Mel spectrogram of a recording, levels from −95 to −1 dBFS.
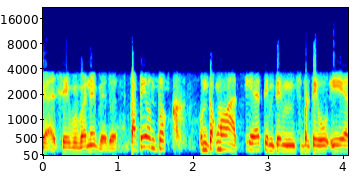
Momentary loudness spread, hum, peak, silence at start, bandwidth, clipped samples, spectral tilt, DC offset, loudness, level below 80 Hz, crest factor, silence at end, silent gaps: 4 LU; none; -4 dBFS; 0 s; 6.4 kHz; under 0.1%; -7 dB/octave; under 0.1%; -19 LUFS; -64 dBFS; 16 dB; 0 s; none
